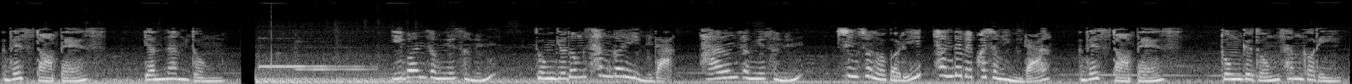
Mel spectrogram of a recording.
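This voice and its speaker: A woman reading scripted bus stop announcements in a formal, measured, carefully enunciated way. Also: fairly high pitch, very animated, music in the background. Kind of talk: scripted public transit announcement. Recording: dull, noisy bus speaker capture. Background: bus engine and cabin noise.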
